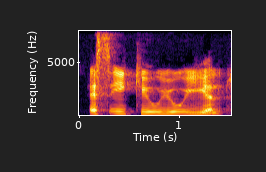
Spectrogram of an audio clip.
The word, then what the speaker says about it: SQL: Okay, normally pronounced as SQL, SEQUEL.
